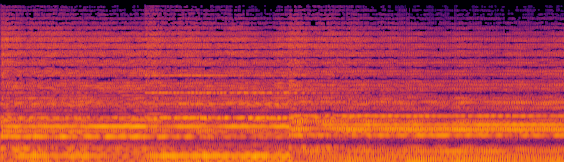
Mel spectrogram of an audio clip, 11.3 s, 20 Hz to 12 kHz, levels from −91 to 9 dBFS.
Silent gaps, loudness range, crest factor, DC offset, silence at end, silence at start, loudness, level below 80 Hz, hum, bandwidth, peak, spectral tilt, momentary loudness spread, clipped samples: none; 2 LU; 12 dB; 3%; 0 s; 0 s; -14 LUFS; -26 dBFS; none; 11 kHz; -2 dBFS; -4 dB/octave; 2 LU; under 0.1%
